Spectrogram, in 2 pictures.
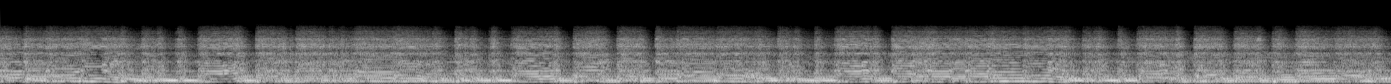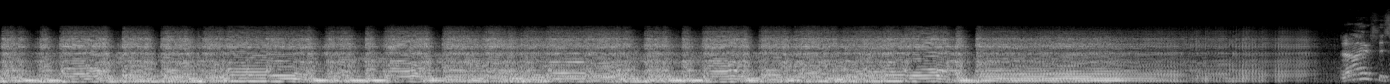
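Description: An electric guitar through a boosted Splawn Nitro amplifier chugs with heavy, bottom-heavy distortion, playing continuous riffs at high volume for almost half a minute, then cuts off abruptly at the end.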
